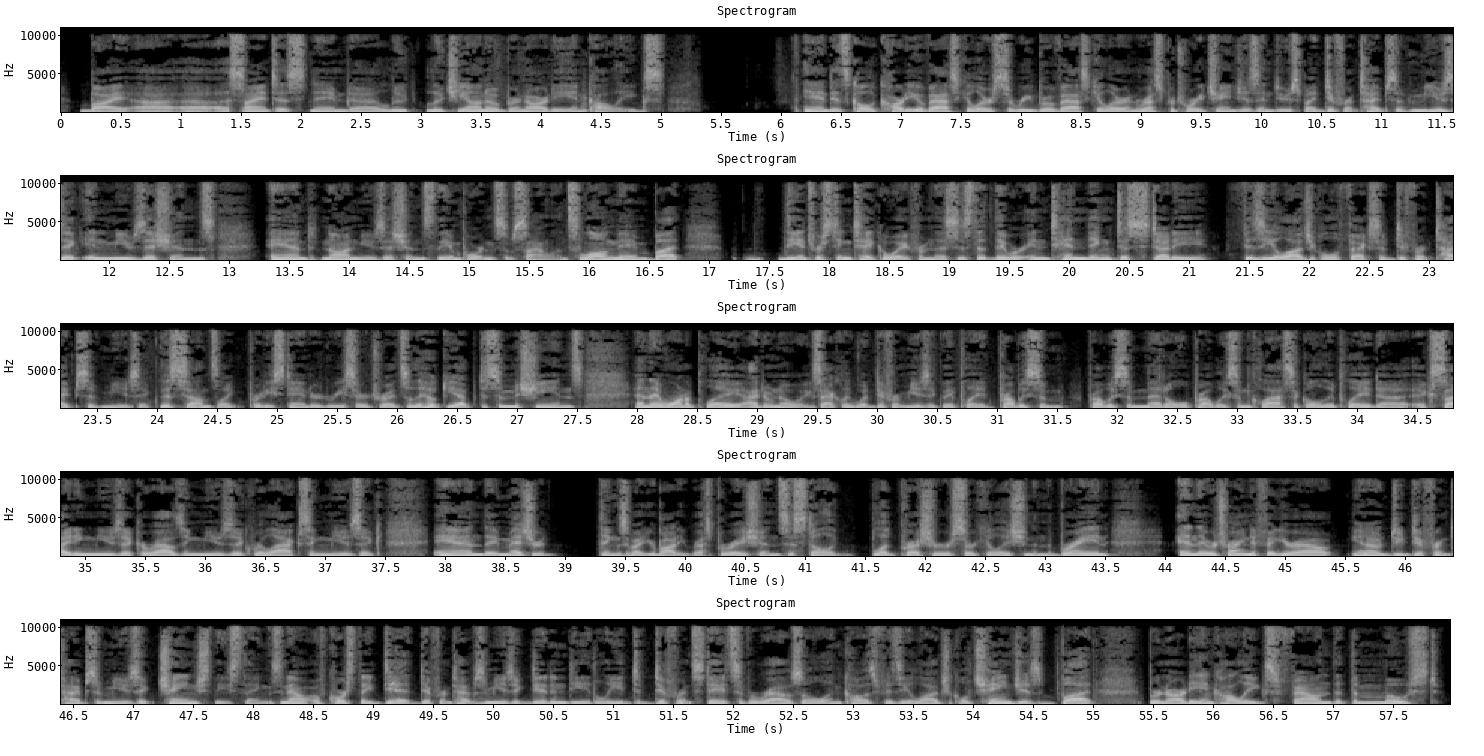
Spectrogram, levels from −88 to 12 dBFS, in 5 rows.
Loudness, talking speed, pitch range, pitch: -17 LUFS, 170 wpm, 100-125 Hz, 110 Hz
